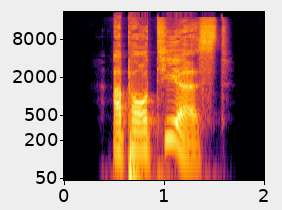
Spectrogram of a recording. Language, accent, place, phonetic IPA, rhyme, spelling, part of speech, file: German, Germany, Berlin, [ˌapɔʁˈtiːɐ̯st], -iːɐ̯st, apportierst, verb, De-apportierst.ogg
- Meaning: second-person singular present of apportieren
